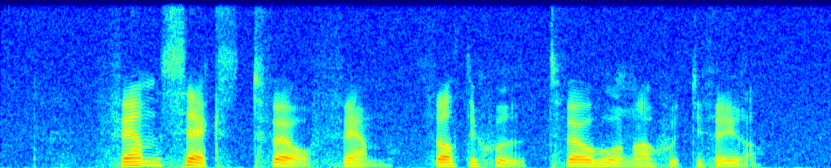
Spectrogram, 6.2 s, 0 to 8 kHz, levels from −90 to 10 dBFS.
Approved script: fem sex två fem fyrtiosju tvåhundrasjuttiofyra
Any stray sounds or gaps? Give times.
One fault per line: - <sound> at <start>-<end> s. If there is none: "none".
none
